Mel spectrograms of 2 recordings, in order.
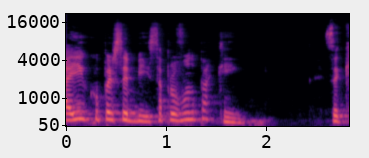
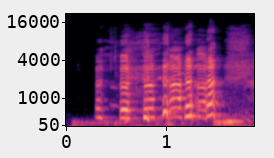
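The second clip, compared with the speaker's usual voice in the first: loud high burst of laughter; bright amused laugh; 6 semitones higher, 10 dB louder than usual. Real, not acted. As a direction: crack up at your own idea. Laughs at her own coach idea.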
